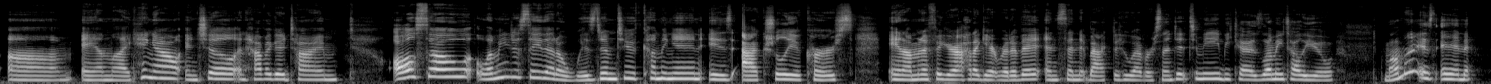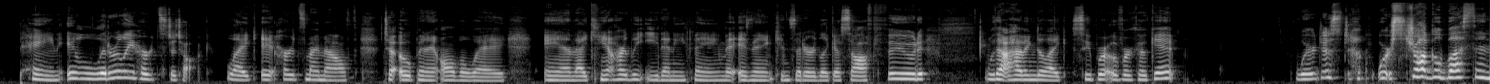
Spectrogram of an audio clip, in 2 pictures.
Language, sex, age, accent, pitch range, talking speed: English, female, 10-29, American, 205-255 Hz, 195 wpm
